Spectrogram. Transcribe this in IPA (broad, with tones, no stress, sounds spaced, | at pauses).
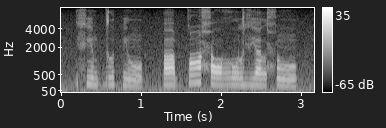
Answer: fʲ ɛ̃˨ b d ɯ˨ pʲ õ˨ | a˨ b tˤ ã˦ ħ ɔ˨ ɦ o˨ l vʲ a˨ l ħ õ˨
